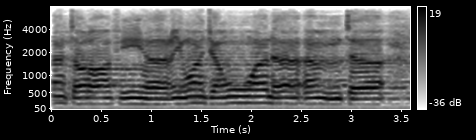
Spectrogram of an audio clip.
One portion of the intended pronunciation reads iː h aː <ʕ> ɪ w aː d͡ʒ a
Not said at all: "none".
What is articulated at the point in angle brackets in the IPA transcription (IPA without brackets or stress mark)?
ʕ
